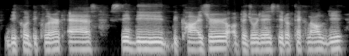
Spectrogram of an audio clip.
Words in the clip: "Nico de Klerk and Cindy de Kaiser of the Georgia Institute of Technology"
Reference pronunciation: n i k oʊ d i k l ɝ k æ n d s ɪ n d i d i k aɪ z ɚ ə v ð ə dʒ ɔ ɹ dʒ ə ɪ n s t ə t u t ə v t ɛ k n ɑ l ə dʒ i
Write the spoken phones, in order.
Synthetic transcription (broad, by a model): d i k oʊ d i k l ɝ k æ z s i d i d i k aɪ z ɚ ə v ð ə dʒ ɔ ɹ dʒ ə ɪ s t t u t ə v t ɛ k n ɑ l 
